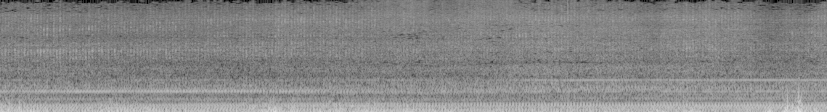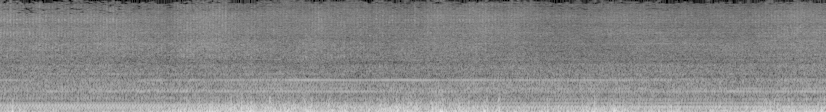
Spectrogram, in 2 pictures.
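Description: An off-road vehicle's engine runs with a steady drone.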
